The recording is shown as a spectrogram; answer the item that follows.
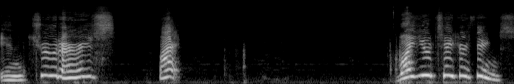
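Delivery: very high, squeaky, shrill creature cry. Narrating a game scene, the storyteller voices an unseen speaker above, very high-pitched. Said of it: "it's a very high pitched voice".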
